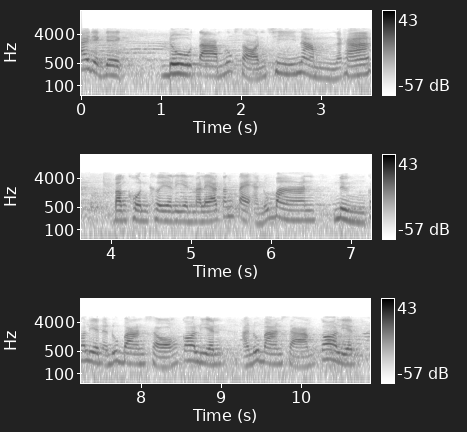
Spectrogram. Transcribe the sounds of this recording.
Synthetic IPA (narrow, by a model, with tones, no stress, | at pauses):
ha˥˩jde˨˩k̚de˨˩k̚ | duː˧t̪aː˧mluː˥˩k̚sɔː˩˦nt͡ɕʰiː˦˩na˧mna˦˥kʰa˦˥ | baː˧ŋkʰo˧nkʰɤː˧jɾi˧ənmaː˧lɛː˦˥wt̪a˥˩ŋt̪ɛː˨˩ʔa˧nu˦˥maː˧nː | ɯ˨˩ŋkɔː˥˩ɾi˧ənʔa˧nu˦˥baː˧nsɔː˩˦ŋkɔː˥˩ɾi˧ən | ʔa˧nu˦˥maː˧nsaː˩˦mkɔː˥˩ɾi˧ən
